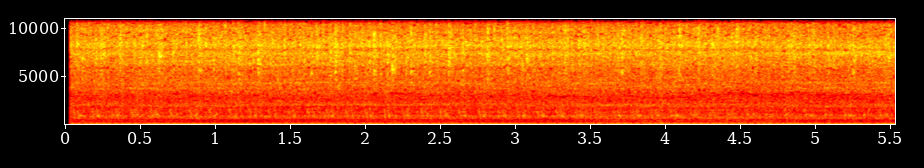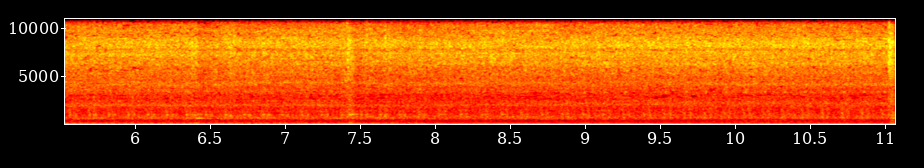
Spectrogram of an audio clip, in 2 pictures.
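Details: 350 V8 idling with an uneven, loping beat and irregular stumbles in the exhaust pulse; a cylinder misfiring.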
